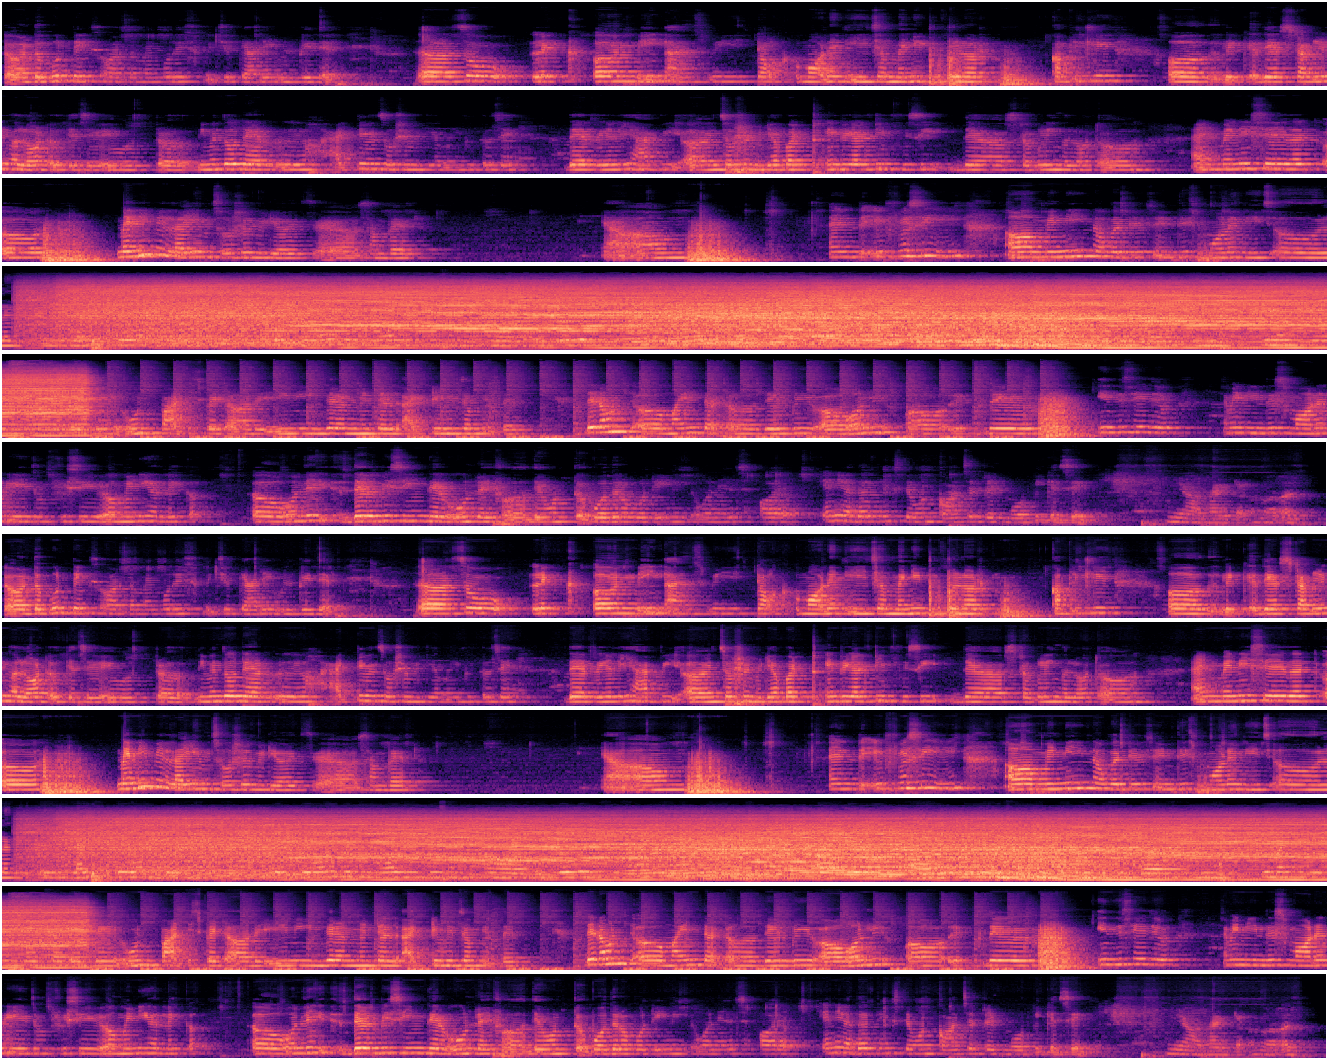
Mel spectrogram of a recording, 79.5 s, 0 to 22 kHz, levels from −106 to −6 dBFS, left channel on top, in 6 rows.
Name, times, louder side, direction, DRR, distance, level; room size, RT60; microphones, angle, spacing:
voice 1, 0.0-3.3 4.1-5.0 5.3-18.3 18.9-21.2 21.5-24.6 25.1-30.5 32.5-33.8 34.8-41.6 42.0-42.1 42.4-47.3 47.9-54.8 55.0-58.1 58.5-64.7 65.2-68.2 68.7-73.6 73.8-74.1 74.4-77.0, right 2 dB, 65° right, 2 dB, 1.0 m, -30 dB
sound 1, 39.8-53.9, left 1 dB, 15° left, 0.9 m, -20 dB
sound 2, 53.0-63.7, right 1 dB, 65° left, 2.6 m, -39 dB
voice 2, 77.3-79.2, right 3 dB, 85° right, 0 dB, 0.6 m, -43 dB
7.2 x 3.2 x 5.3 m, 0.76 s
head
